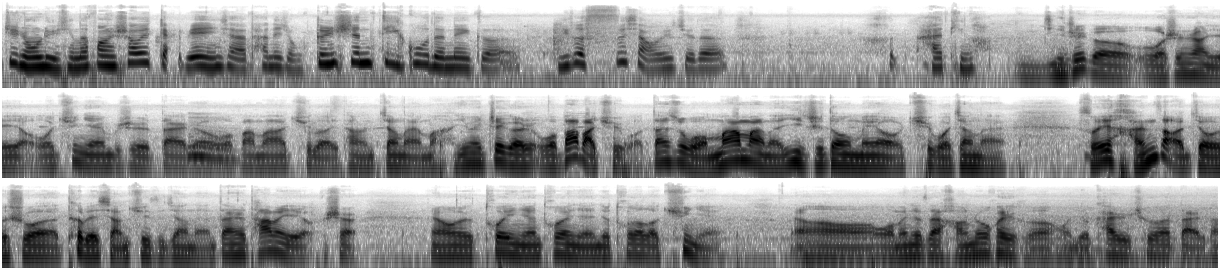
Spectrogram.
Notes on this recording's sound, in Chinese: 录制地点在北京房山区大石河畔，您能听到树上的蝉鸣、马路上的车声和不远处游泳的小孩子们的喧闹。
